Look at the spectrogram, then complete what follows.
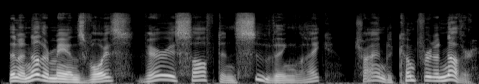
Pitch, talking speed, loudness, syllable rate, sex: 145 Hz, 165 wpm, -19 LUFS, 4.7 syllables/s, male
